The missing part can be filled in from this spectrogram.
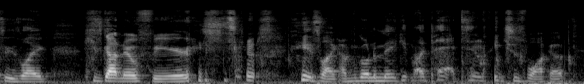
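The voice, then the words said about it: Poor put-on Australian accent. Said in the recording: “That's the worst Australian accent ever. ... you don't come to Maelstrom Radio for the accents.”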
